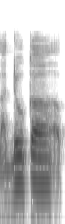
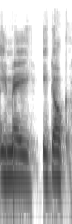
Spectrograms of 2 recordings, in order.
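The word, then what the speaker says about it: Ime Udoka: I'd always say his name wrong. Dude that was at Boston, the coach at Boston, Aduka. He coached in Houston right now. Ime Idoka.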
